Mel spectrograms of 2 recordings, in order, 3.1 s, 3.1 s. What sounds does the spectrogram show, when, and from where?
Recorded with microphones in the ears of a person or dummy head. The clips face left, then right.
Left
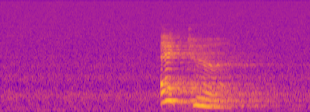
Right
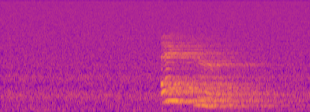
1.6 s a child speaking: 70° left (ahead or behind), 1.3 m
